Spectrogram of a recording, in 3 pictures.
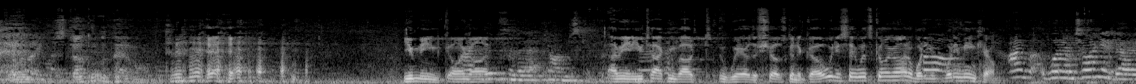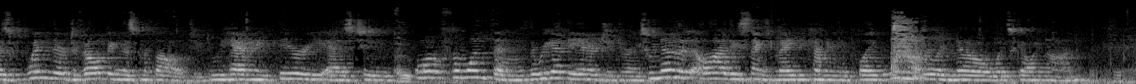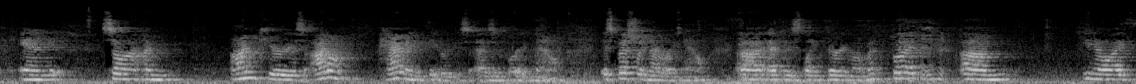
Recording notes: Fan Panel at DragonCon ’15. Was able to Skype.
